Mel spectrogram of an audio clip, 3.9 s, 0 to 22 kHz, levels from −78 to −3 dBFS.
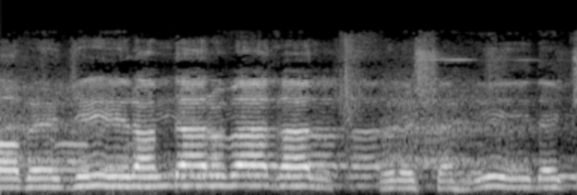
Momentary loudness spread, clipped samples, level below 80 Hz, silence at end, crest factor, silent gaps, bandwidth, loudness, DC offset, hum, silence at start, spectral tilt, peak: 8 LU; under 0.1%; -60 dBFS; 0 s; 14 dB; none; 11.5 kHz; -17 LUFS; under 0.1%; none; 0 s; -4 dB/octave; -2 dBFS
